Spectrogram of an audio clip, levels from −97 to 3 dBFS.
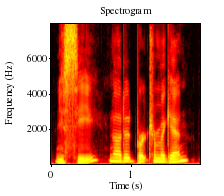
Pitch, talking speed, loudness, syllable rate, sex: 180 Hz, 160 wpm, -19 LUFS, 5.1 syllables/s, female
